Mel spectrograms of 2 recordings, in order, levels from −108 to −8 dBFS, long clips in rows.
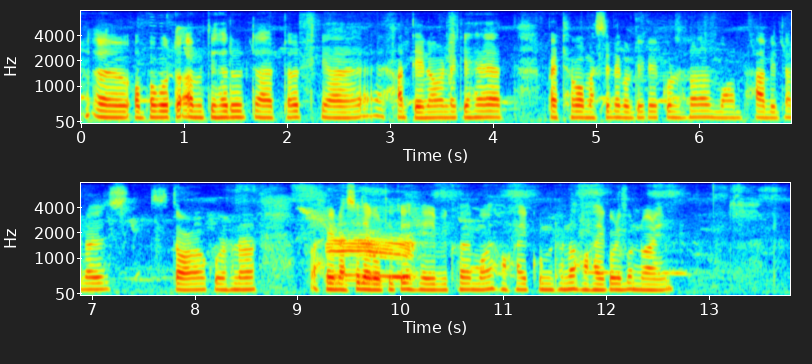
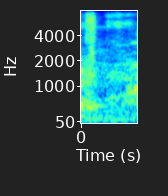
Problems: constant background noise, background conversations at intervals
